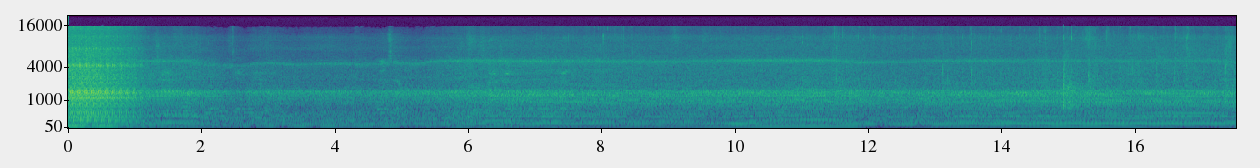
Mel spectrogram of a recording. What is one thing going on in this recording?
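A bus engine hums low and quietly as the bus rolls slowly closer.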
